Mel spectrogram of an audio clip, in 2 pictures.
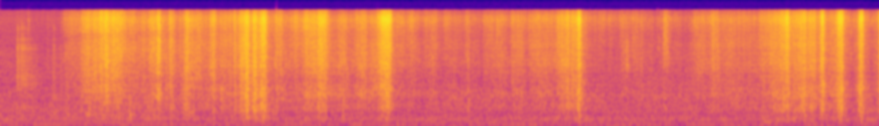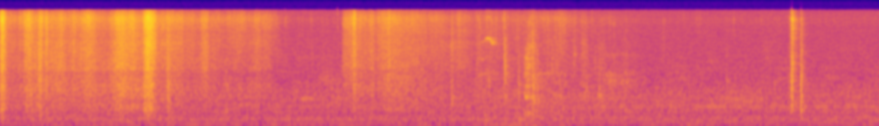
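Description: A cat tearing and crumpling paper with its teeth and claws: irregular quick rips and rustles in two long spells, then a few softer rustles. One sharp click near the end.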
